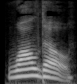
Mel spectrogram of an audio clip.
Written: waldo

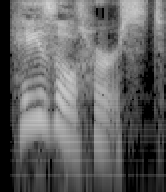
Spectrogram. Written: hazelhurst

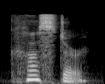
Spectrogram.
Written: Custer

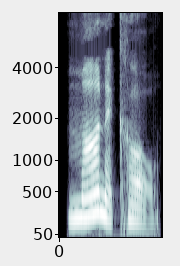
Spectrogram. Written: Monico

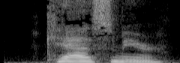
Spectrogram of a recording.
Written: casimir

